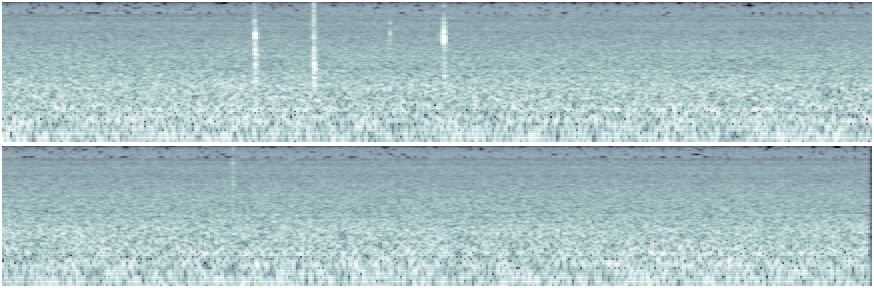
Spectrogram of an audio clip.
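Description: Jet engines roar steadily in flight.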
